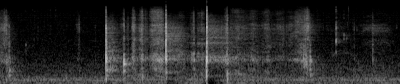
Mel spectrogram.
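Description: Metal teaspoon scraping yogurt out of a small plastic yogurt cup, with a few sharp clicks of the spoon against the cup about one and two seconds in.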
